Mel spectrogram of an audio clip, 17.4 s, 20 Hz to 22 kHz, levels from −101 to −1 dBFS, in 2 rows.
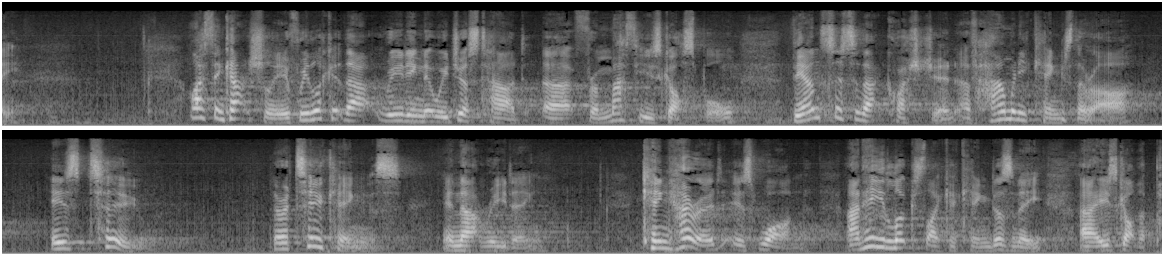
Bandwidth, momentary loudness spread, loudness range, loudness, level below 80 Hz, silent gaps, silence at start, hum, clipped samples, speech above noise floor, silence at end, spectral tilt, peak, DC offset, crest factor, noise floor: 16.5 kHz; 12 LU; 2 LU; -27 LUFS; -60 dBFS; none; 0 s; none; under 0.1%; 25 dB; 0 s; -1.5 dB/octave; -6 dBFS; 2%; 22 dB; -53 dBFS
